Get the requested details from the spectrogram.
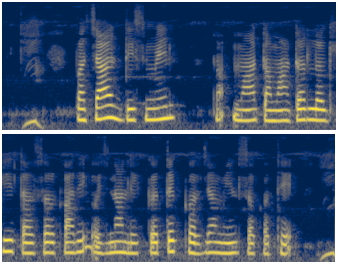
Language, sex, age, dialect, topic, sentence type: Chhattisgarhi, female, 25-30, Northern/Bhandar, agriculture, question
